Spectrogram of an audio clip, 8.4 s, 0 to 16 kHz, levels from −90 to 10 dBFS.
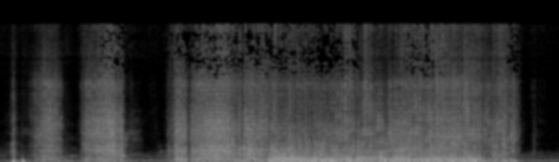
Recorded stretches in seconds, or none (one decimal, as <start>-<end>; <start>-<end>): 1.5-5.4; 6.1-6.7; 7.6-8.4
